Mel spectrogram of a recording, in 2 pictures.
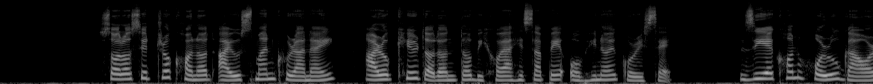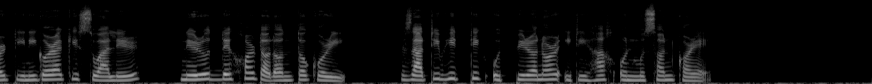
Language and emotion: Assamese, neutral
